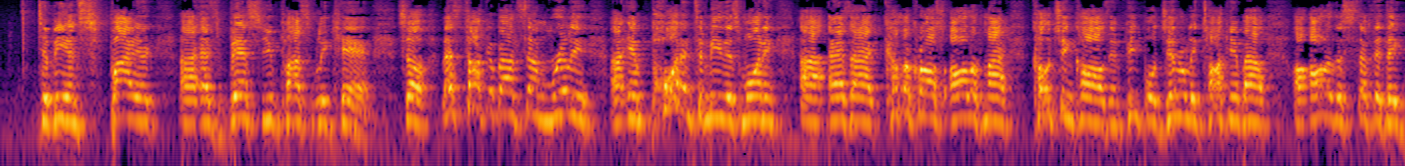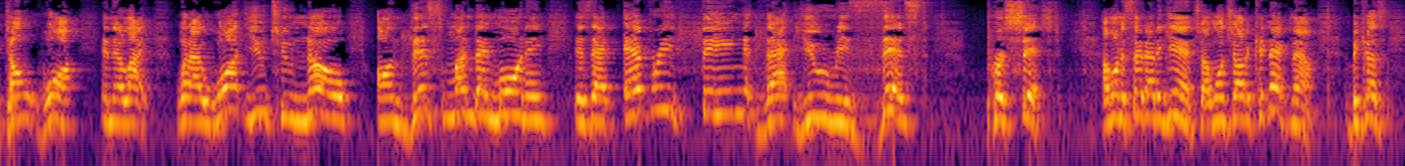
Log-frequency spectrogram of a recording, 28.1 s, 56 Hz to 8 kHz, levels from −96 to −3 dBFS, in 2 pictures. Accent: American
